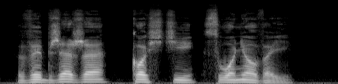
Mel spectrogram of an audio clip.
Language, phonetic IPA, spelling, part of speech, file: Polish, [vɨˈbʒɛʒɛ ˈkɔɕt͡ɕi swɔ̃ˈɲɔvɛj], Wybrzeże Kości Słoniowej, proper noun, Pl-Wybrzeże Kości Słoniowej.ogg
